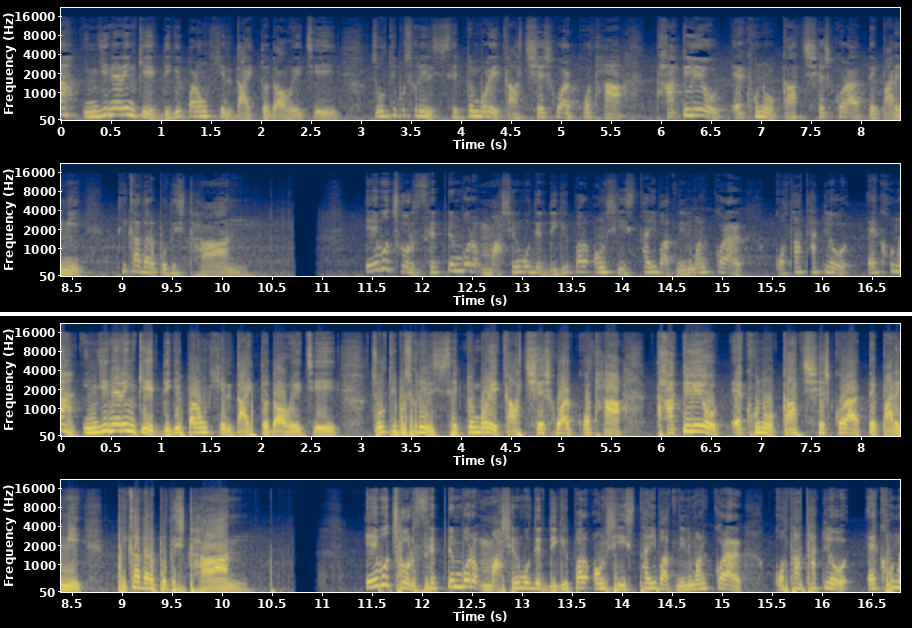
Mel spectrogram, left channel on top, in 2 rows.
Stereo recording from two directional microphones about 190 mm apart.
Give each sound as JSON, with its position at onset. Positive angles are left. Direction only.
{"t": 0.0, "sound": "speech", "side_deg": -50}
{"t": 11.4, "sound": "speech", "side_deg": -45}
